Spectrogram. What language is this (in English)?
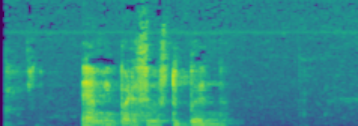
Galician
